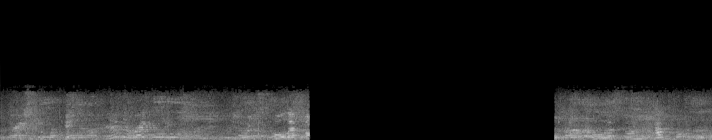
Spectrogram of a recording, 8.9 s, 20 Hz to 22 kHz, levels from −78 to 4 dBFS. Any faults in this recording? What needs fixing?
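At 3.86 s the sound cuts off abruptly and drops to dead digital silence, with no room tone or noise floor underneath, until it returns mid-flow at 6.93 s. That is an audio dropout to silence lasting about 3.07 s, and whatever happened in that span is gone. The likely cause is a momentary loss of the input signal while the recorder kept writing silence. Securing cables and links, and monitoring the input live, would prevent it.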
